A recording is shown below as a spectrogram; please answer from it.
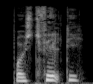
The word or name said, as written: brøstfældig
